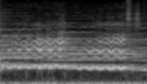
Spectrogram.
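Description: Operatic soprano singing a long legato line with a wide, even vibrato, the pitch sinking slowly lower across the phrase.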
